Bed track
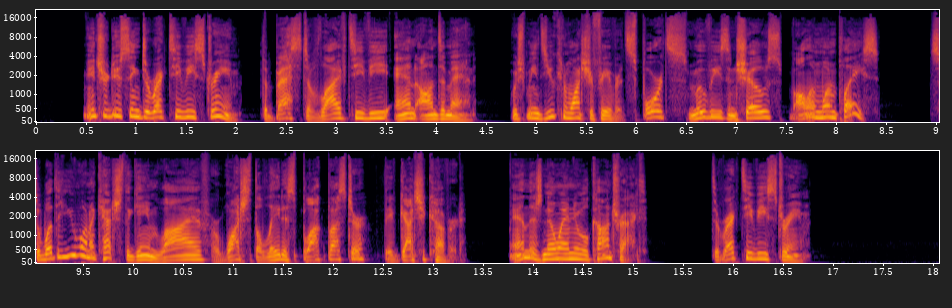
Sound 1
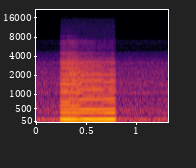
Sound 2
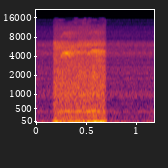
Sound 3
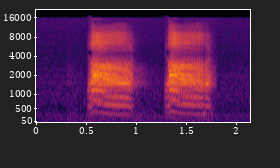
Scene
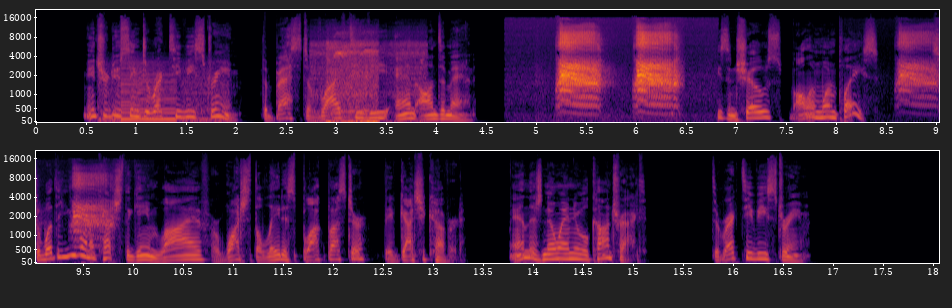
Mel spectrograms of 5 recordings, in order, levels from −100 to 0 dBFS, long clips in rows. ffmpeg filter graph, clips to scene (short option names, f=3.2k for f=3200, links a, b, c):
-filter_complex "[3:a]asplit=2[a][b];[0:a]volume=-18dB[c];[1:a]acompressor=threshold=-33dB:ratio=6:attack=3.2:release=140:knee=1:detection=peak[d];[2:a]acompressor=threshold=-39dB:ratio=2:attack=1.4:release=292:knee=1:detection=peak[e];[c]asplit=2[f][g];[f]atrim=end=4.684[h];[a]atrim=end=2.14,asetpts=PTS-STARTPTS,volume=-2dB[i];[g]atrim=start=6.816[j];[d]atrim=end=1.32,asetpts=PTS-STARTPTS,volume=-9dB,afade=t=in:d=0.004:c=hsin,afade=t=out:st=1.316:d=0.004:c=hsin,adelay=610[k];[e]atrim=end=1.18,asetpts=PTS-STARTPTS,volume=-6.5dB,afade=t=in:d=0.004:c=hsin,afade=t=out:st=1.176:d=0.004:c=hsin,adelay=2730[l];[b]atrim=end=2.14,asetpts=PTS-STARTPTS,volume=-15dB,afade=t=in:d=0.004:c=hsin,afade=t=out:st=2.136:d=0.004:c=hsin,adelay=8070[m];[h][i]acrossfade=d=0.004:c1=hsin:c2=hsin[n];[n][j]acrossfade=d=0.004:c1=hsin:c2=hsin[o];[o][k][l][m]amix=inputs=4:normalize=0"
